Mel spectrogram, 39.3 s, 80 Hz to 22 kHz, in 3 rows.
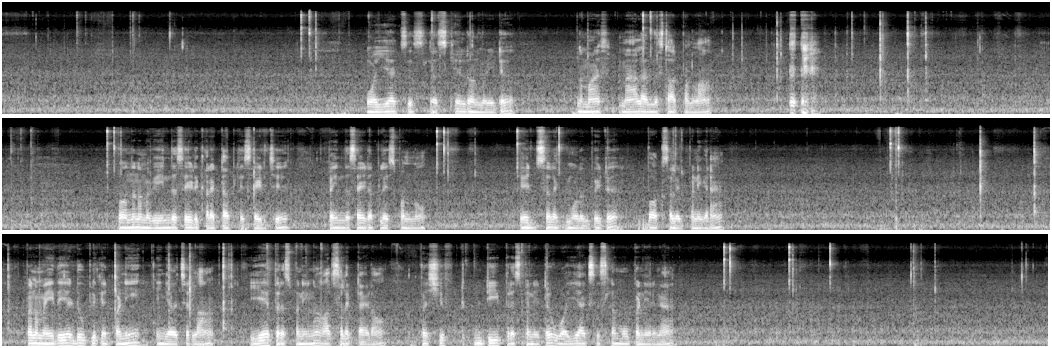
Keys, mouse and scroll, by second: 10.1-10.9 scroll up 1, 10.9-14.5 shift+middle drag, 14.5 g, 19.8 click, 20.8 click, 22.7 g, 25.9 scroll down 2, 26.6-30.8 shift+middle drag, 30.8 a, 33.1 shift+d, 37.4 click.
